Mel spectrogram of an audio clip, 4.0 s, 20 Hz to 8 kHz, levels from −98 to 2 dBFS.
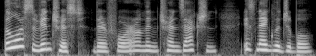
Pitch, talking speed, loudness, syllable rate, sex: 225 Hz, 150 wpm, -21 LUFS, 5.8 syllables/s, female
